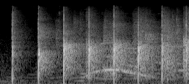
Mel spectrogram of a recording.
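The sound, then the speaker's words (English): Steady, rhythmic clapping: eight sharp, even claps at roughly four per second, moderately loud, with a faint voice murmuring underneath. “Round of applause.”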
